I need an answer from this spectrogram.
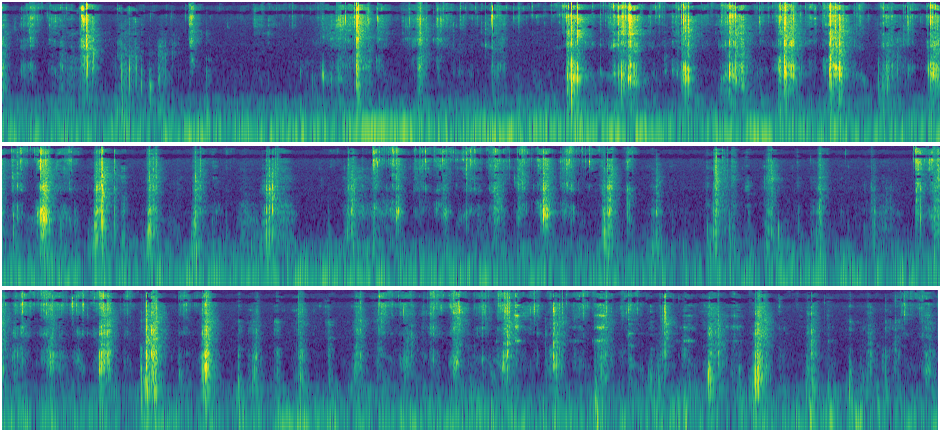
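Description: A person chewing a mouthful of fried rice and meat: many short, crunchy clicking chewing sounds that come in clusters with brief pauses between them.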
